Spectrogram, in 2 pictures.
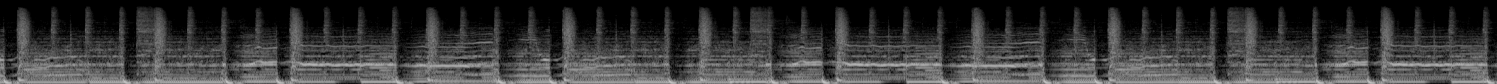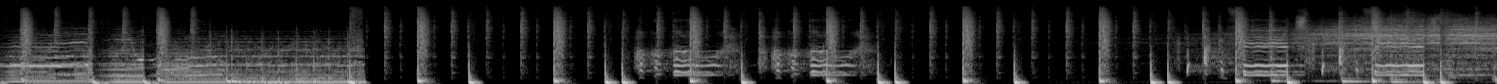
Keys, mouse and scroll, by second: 0.7 shift+click, 1.5-2.4 scroll up 5, 2.9-5.8 middle drag, 5.8 click, 7.8-8.7 scroll down 1, 8.7-11.8 middle drag, 11.8 r, 16.1 ctrl+z, 16.5-19.1 middle drag, 19.1 r, 25.0 click, 25.4 scroll down 2, 25.7-28.8 middle drag.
